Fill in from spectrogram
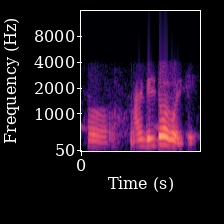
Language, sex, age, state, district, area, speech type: Bengali, male, 30-45, West Bengal, Jalpaiguri, rural, conversation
